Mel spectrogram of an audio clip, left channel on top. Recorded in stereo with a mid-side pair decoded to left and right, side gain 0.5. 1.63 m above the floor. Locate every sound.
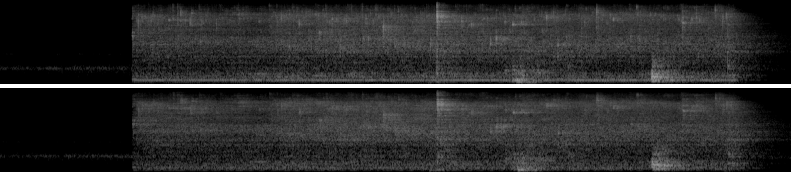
1.3 s frying: 70° left, 1.6 m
